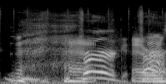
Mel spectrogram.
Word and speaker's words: Foerg: Did I say it wrong? You Yeah. said Foerg. Fuck. Ferg.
